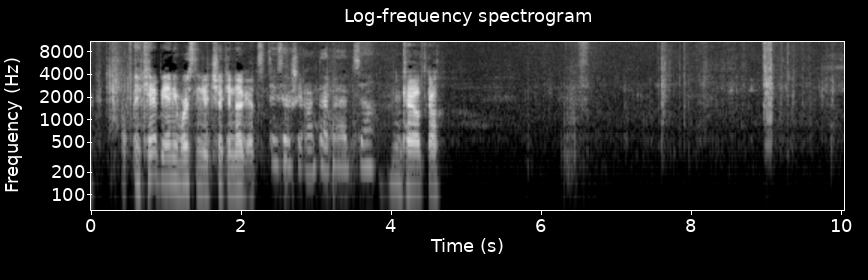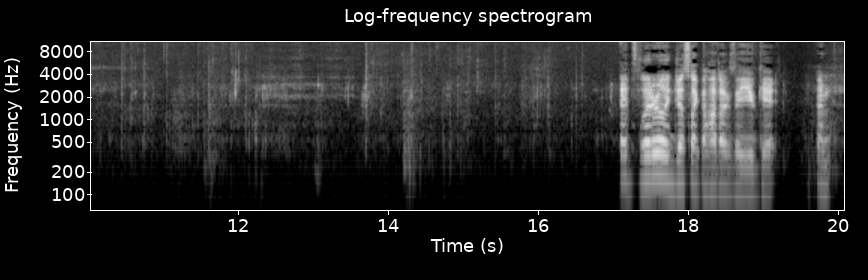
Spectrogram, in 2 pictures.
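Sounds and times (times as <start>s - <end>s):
people chewing: 4.0s - 18.0s, 19.6s - 20.0s.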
